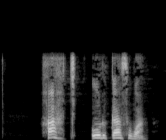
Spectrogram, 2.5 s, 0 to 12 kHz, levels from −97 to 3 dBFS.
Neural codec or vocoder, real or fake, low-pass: none; real; 7.2 kHz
